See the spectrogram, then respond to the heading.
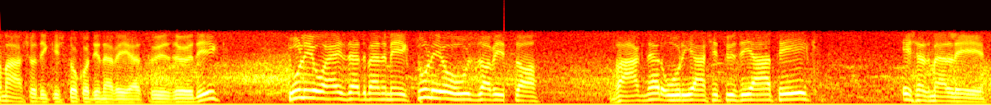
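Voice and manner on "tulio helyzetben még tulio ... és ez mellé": high, rising live call; building attack excitement; excited sports commentary. Real, not acted. Attack in the box.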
